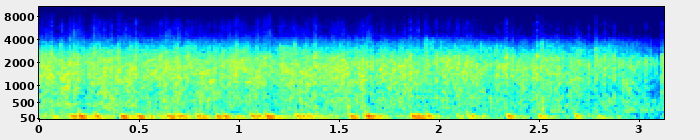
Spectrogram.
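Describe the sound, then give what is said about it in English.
Steady, dense applause from a large audience greeting a performer's entrance onto the stage fills the whole stretch, a continuous loud wash of clapping that holds level and then eases slightly toward the end, with no voices standing out. “Phil, how in the world can you walk out on the stage like that and ask an audience to applaud you?”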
